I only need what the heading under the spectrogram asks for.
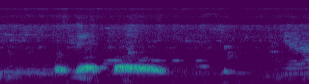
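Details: Barbary dove cooing, played as a lure to get lazy doves to coo: one short, low, two-part coo rising and then held, followed by a faint trailing note, in a quiet small room.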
